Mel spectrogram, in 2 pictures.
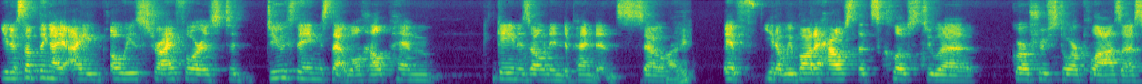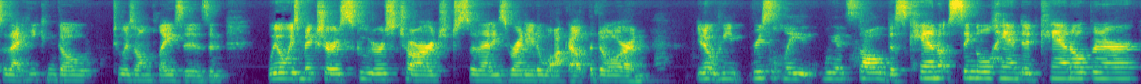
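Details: Adult woman speaking; typical speech.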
